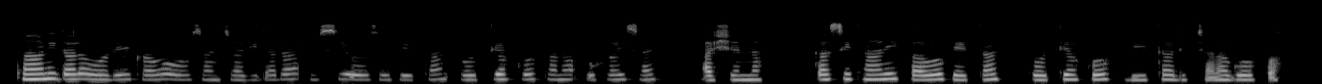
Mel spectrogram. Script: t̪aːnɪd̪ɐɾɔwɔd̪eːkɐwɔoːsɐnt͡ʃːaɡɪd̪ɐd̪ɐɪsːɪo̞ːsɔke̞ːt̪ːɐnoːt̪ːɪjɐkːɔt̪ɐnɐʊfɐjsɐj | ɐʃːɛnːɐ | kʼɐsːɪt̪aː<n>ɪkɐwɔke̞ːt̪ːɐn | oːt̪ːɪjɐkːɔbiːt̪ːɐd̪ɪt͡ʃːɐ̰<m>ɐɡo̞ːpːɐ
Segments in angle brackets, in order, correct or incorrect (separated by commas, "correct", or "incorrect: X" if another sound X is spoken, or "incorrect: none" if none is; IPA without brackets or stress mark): correct, incorrect: n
